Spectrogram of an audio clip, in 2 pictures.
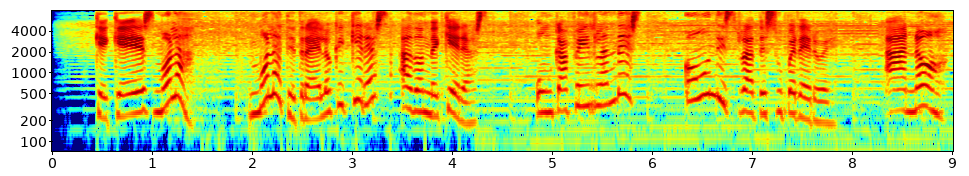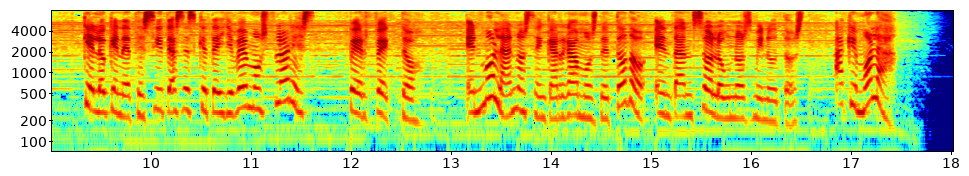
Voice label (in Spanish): PUBLICIDAD CAS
